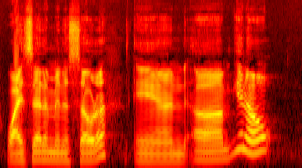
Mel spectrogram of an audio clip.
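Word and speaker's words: Wayzata: 69 forward out of waya is that how you say it wetta wetta there you go wetta Minnesota and um you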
